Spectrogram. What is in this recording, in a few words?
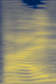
"bai2", Chinese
